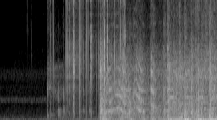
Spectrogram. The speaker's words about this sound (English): It's a solenoid starter, right? What are you doing? I'm hotwiring Dad's car.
